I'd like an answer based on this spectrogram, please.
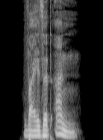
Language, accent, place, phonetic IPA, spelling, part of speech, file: German, Germany, Berlin, [vaɪ̯zət ˈan], weiset an, verb, De-weiset an.ogg
- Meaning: second-person plural subjunctive I of anweisen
